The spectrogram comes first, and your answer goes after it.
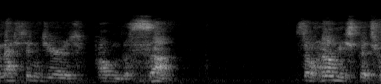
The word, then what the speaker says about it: Hermes: Now, John, Hermes, pronounced Hermes, is the messenger of the gods in Greek mythology, as well as a guide to the underworld.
